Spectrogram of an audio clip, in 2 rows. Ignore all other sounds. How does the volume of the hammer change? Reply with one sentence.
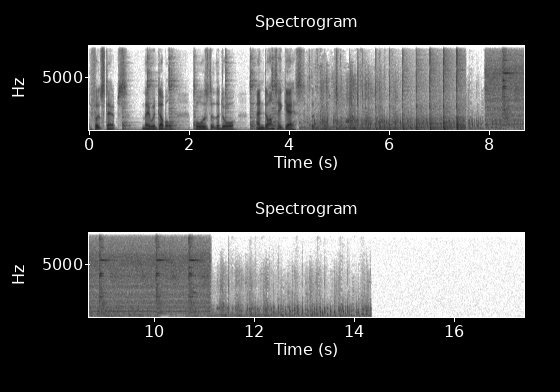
The volume of the hammer goes up.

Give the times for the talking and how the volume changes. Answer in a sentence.
You can hear the talking from 0.0 to 4.6 s, getting louder.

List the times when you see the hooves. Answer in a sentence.
You can hear the hooves from 4.2 to 14.3 s.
